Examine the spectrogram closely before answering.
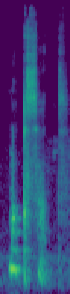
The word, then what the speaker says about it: Мақсат: вас всё получится ма Максат Максат Максат в конце у нас буква которая практически не читается Итак читаем всё вместе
